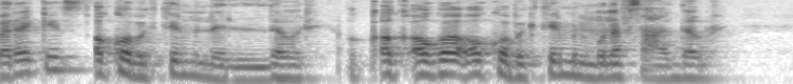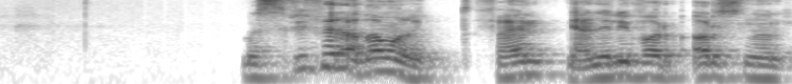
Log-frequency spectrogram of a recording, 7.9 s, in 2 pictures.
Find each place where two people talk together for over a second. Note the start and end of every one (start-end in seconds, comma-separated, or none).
none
